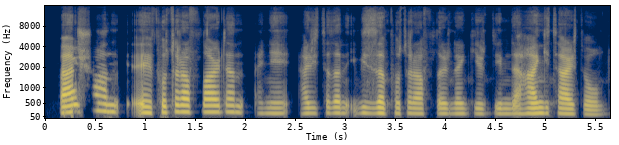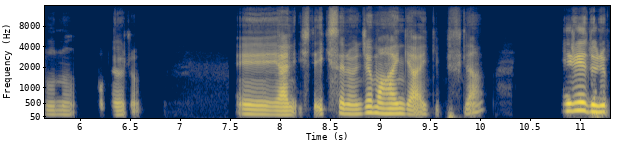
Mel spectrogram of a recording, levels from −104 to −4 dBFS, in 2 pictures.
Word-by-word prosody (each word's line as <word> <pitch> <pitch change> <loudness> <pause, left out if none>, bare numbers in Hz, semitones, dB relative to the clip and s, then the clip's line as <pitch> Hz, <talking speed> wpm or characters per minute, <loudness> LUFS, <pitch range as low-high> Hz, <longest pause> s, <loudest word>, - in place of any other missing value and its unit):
Ben 200 +3 +6
şu 225 +3 -8
an, 230 -3 -1
eee, 190 - +1
fotoğraflardan, 210 0 0
hani, 170 0 -8
haritadan 175 +2 -5
Ibiza 180 -1 -2
fotoğraflarına 165 -1 -5
girdiğimde 160 0 -8
hangi 170 +1 +1
tarihte 160 -3 -1
olduğunu 135 -1 -9 0.2
buluyorum, - - -9 1.0
eee, 155 - 0 0.3
yani, 125 -1 +3
işte, - - -9
2 - - -4
sene 165 -3 +2
önce 150 +6 +2
ama 175 -4 +5
hangi 160 -2 +4
ay - - +1
gibi 135 - -19
filan. 245 - -7 0.8
Geriye 250 +1 +9
dönüp 215 -1 +8
170 Hz, 145 wpm, -23 LUFS, 160-200 Hz, 1.0 s, Geriye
